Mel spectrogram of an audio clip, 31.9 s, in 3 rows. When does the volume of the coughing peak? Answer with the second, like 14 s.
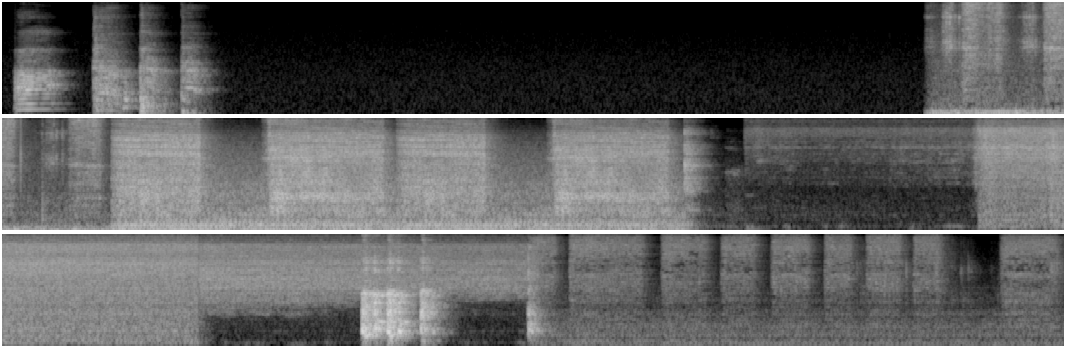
25 s.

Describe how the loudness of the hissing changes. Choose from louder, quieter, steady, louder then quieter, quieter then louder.
quieter.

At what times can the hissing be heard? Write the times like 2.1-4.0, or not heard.
9.2-31.8.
